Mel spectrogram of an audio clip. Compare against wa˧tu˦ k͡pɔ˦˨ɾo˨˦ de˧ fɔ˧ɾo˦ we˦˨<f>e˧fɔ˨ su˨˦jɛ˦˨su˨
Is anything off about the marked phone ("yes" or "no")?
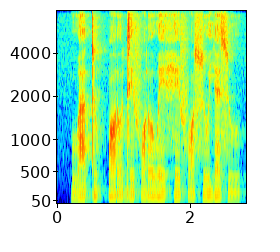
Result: yes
